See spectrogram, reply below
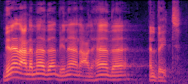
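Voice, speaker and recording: A man's voice: medium pitch, quick pace, a bit bright, smooth, long reverb tail. A man from Egypt with an Egyptian accent, a sheikh teaching Arabic grammar to a class and often stopping to ask whether they follow. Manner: checks the class often with rhetorical questions.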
